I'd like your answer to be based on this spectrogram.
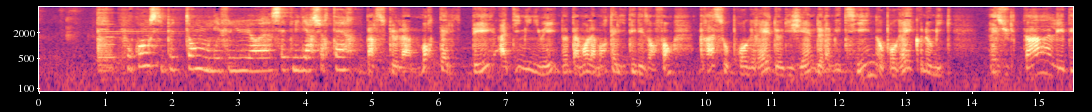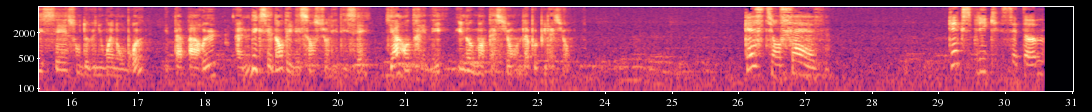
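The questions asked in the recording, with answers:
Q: Qu'explique cet homme?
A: Pourquoi la population mondiale a augmenté : la baisse de la mortalité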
